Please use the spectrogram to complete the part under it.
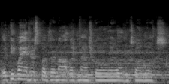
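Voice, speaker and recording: A man's voice: on the high side, fairly even intonation, quick pace. A man playing a tabletop role-playing game, talking casually and hesitantly as he thinks aloud. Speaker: player. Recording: roomy recording with background music. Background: background music.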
